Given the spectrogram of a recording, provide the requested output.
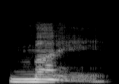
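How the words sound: The pitch falls at the end of the word. It ends a question asking for information. "we go down in pitch with the glide down"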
